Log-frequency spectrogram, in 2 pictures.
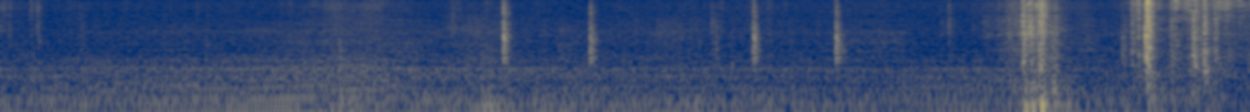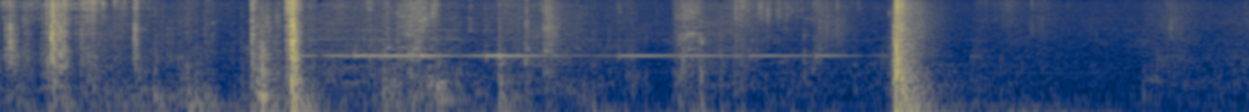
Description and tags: Getting Out of Car
This includes the car running, shutting it off, opening the door, getting out, then taking a few steps.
